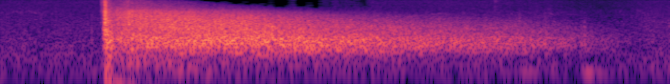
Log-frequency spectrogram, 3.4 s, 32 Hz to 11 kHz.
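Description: A single loud rifle shot from an AR-15 in 5.56 fitted with a Fortis muzzle brake cracks sharply nearby, followed by a long, broad rumbling echo that fades over a few seconds.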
